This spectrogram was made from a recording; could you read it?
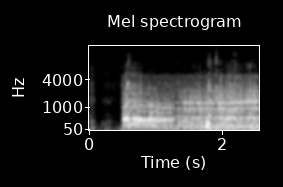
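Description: After a brief moment of quiet, a lion lets out a loud roar that rumbles and growls continuously for about two seconds, rough and throaty throughout.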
